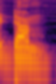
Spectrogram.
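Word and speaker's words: dumb: डम। क्या पढ़ेंगे? डम। बी साइलेंट हो गया।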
